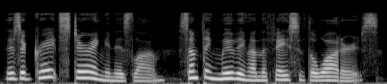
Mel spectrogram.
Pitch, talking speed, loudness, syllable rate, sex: 225 Hz, 215 wpm, -16 LUFS, 5.8 syllables/s, female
